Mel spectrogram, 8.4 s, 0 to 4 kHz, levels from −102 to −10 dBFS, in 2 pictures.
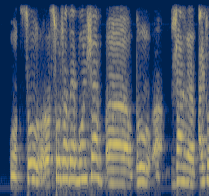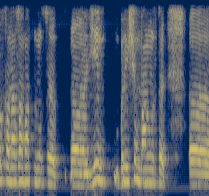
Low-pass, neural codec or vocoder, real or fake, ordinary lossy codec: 3.6 kHz; none; real; none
